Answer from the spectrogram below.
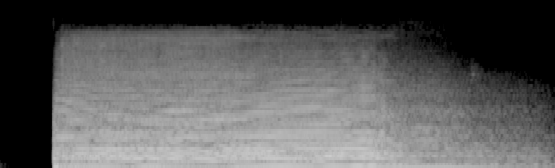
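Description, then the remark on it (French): A boat sound processed as a master treatment, its bass frequencies held in and distortion and reverb added: a loud, deep booming drone that starts abruptly, holds steady for several seconds, then thins out and fades, with no voices. “Je contiens notamment les basses fréquences, et je rajoute de la disto et de la réverbe, qui sont des traitements indispensables”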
